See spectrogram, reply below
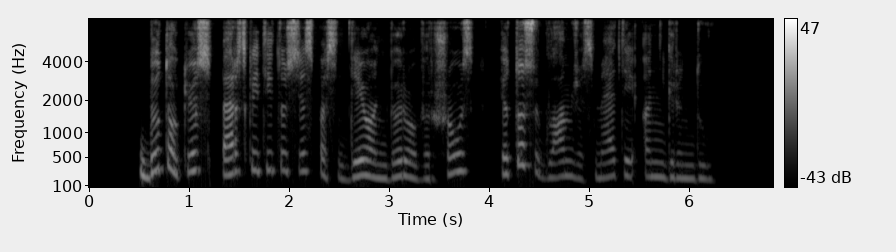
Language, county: Lithuanian, Marijampolė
